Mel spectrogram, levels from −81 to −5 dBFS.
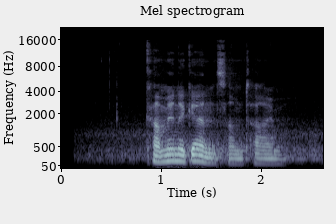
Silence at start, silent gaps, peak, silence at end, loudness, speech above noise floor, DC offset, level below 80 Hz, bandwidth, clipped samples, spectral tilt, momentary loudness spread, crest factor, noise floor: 0.45 s; none; -12 dBFS; 0 s; -32 LUFS; 26 dB; under 0.1%; -78 dBFS; 16 kHz; under 0.1%; -5 dB/octave; 17 LU; 22 dB; -57 dBFS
